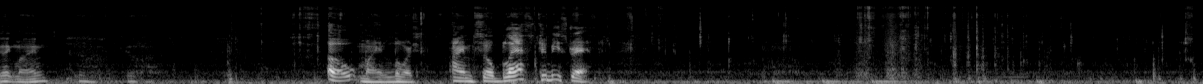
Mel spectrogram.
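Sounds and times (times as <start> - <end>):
low steady hum: 0.0 - 12.0
popcorn chewing and crunching: 2.5 - 12.0.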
